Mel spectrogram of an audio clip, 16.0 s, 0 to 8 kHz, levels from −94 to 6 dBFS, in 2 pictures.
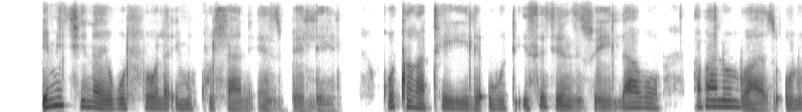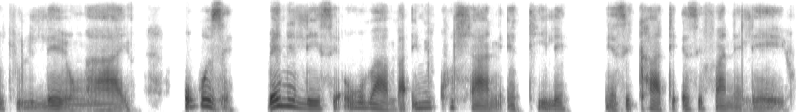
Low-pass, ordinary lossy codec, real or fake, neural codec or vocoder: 7.2 kHz; Opus, 32 kbps; fake; codec, 24 kHz, 3.1 kbps, DualCodec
